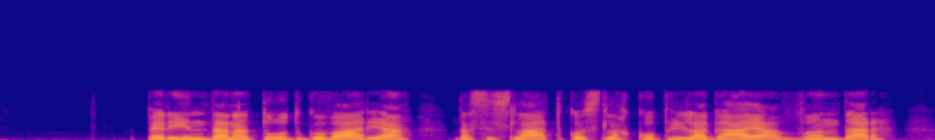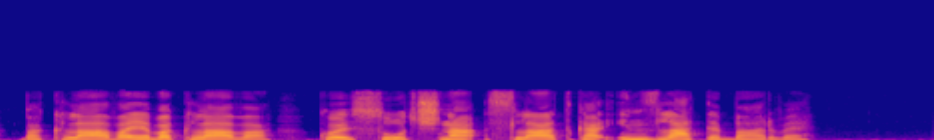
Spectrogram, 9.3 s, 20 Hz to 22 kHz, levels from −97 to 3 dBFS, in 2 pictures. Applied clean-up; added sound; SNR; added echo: none; none; none; none.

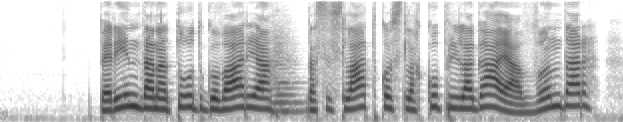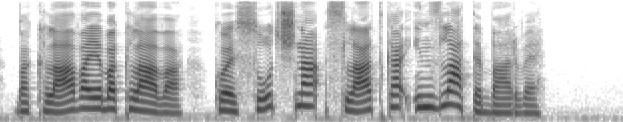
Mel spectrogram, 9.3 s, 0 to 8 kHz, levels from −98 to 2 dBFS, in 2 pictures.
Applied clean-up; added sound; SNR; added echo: none; Bowed string instrument; 18 dB; none.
